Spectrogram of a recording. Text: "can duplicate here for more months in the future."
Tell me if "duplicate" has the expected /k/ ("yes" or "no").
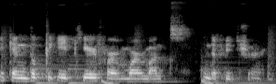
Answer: no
